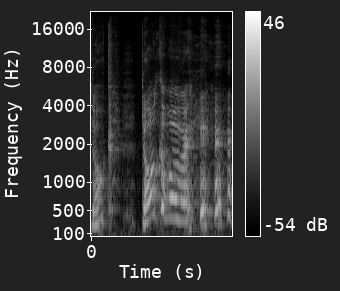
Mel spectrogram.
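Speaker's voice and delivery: mock-scared voice. Repeating what a man in a recording said, imitating a scared man. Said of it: "He sounded so scared".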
